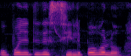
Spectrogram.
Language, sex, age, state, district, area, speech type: Bengali, female, 45-60, West Bengal, Jhargram, rural, spontaneous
